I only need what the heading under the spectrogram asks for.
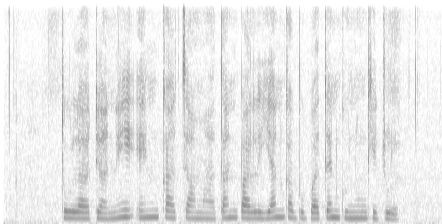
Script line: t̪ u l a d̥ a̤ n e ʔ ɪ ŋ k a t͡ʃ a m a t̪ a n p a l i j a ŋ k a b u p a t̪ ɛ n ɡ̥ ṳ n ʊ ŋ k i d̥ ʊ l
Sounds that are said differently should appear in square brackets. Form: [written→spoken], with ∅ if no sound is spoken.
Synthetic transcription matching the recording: t̪ u l a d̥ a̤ n e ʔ ɪ ŋ k a t͡ʃ a m a t̪ a n p a l i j a [ŋ→n] k a b u p a t̪ ɛ n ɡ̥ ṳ n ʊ ŋ k i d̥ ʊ l

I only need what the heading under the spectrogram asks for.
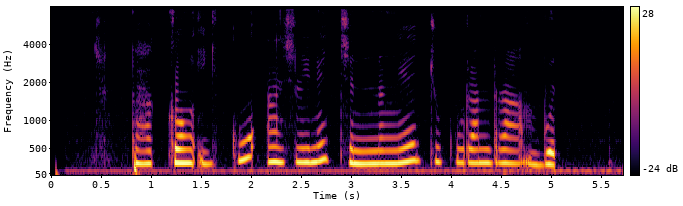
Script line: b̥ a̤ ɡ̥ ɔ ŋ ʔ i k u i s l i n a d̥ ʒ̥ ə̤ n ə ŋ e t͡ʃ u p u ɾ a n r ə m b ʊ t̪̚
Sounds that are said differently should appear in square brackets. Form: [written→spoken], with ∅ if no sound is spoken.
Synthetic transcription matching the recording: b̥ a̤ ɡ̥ ɔ ŋ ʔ i k u [i→a] s l i n [a→e] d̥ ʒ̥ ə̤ n ə ŋ e t͡ʃ u [p→k] u ɾ a n r [ə→a] m b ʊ t̪̚

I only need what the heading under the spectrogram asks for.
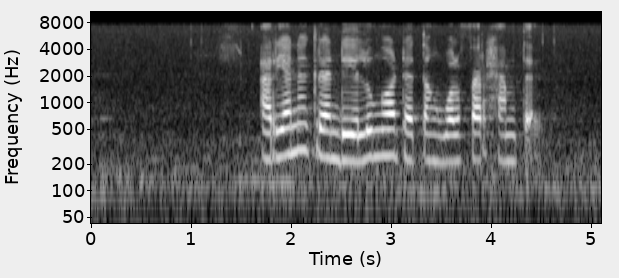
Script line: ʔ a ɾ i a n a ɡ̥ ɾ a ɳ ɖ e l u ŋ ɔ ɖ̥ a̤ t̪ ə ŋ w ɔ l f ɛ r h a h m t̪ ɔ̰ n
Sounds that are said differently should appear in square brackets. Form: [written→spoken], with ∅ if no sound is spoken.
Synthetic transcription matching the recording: ʔ a ɾ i a n a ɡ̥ ɾ a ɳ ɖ e l u ŋ ɔ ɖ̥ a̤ t̪ ə ŋ w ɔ l f ɛ r h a [h→∅] m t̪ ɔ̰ n

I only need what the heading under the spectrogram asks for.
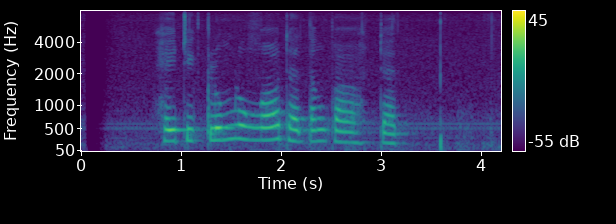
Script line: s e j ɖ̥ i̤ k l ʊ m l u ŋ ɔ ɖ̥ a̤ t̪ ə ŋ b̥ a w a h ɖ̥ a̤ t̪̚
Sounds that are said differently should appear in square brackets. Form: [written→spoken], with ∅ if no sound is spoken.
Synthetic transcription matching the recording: [s→h] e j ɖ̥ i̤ k l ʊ m l u ŋ ɔ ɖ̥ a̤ t̪ ə ŋ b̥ a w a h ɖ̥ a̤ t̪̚

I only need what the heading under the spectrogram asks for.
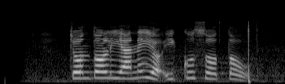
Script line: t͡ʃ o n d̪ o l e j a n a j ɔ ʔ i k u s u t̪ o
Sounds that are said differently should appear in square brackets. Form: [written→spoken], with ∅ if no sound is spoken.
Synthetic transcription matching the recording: t͡ʃ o n [d̪→t̪] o l [e→i] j a n [a→e] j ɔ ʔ i k u s [u→o] t̪ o

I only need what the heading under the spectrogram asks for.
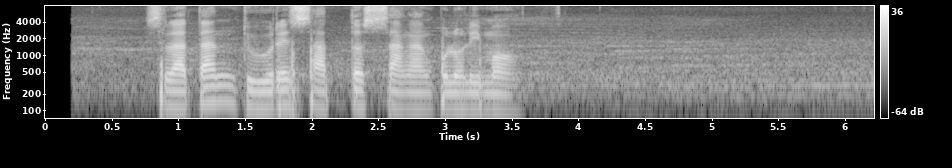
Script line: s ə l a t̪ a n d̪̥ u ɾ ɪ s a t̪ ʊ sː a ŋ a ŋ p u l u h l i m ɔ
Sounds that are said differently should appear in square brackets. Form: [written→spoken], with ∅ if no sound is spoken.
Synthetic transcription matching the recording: s ə l a t̪ a n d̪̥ u ɾ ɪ s a t̪ ʊ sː a ŋ a ŋ p u l [u→ʊ] h l i m ɔ

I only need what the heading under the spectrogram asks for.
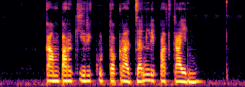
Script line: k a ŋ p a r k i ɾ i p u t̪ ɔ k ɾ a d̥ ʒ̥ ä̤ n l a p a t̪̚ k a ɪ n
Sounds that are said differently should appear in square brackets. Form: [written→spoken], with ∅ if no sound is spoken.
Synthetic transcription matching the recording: k a [ŋ→m] p a r k i ɾ i [p→k] u t̪ ɔ k ɾ a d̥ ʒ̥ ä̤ n l [a→i] p a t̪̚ k a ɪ n

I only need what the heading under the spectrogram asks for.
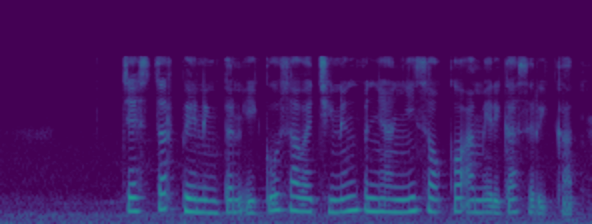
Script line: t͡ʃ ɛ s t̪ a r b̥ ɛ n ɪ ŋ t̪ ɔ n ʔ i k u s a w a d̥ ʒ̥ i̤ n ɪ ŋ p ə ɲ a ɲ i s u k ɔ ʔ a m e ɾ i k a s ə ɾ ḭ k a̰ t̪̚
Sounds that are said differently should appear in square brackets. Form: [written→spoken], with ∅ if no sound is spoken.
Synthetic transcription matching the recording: t͡ʃ ɛ s t̪ [a→ə] r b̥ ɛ n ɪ ŋ t̪ ɔ n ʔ i k u s a w a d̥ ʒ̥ i̤ n ɪ ŋ p ə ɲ a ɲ i s [u→ɔ] k ɔ ʔ a m e ɾ i k a s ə ɾ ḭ k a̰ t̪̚

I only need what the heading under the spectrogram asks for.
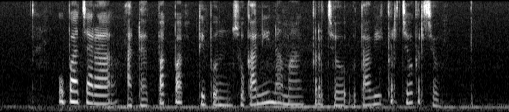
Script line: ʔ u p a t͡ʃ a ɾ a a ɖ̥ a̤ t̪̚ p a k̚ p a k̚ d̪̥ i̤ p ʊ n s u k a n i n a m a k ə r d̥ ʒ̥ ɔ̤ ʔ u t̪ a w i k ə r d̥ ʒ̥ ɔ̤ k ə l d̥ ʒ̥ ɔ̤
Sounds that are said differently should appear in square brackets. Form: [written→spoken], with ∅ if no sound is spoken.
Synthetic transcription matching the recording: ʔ u p a t͡ʃ a ɾ a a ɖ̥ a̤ t̪̚ p a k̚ p a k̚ d̪̥ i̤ p ʊ n s u k a n i n a m a k ə r d̥ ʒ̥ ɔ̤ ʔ u t̪ a w i k ə r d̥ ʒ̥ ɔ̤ k ə [l→r] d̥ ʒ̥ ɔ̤

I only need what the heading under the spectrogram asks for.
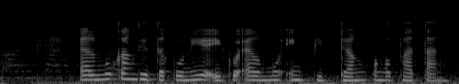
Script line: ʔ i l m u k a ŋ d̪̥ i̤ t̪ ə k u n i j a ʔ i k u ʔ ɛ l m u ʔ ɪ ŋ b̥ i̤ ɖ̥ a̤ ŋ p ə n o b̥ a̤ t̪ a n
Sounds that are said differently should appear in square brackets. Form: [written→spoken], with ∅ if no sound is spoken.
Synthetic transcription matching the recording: ʔ [i→ɛ] l m u k a ŋ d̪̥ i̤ t̪ ə k u n i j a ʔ i k u ʔ ɛ l m u ʔ ɪ ŋ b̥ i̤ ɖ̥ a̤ ŋ p ə [n→ŋ] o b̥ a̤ t̪ a n

